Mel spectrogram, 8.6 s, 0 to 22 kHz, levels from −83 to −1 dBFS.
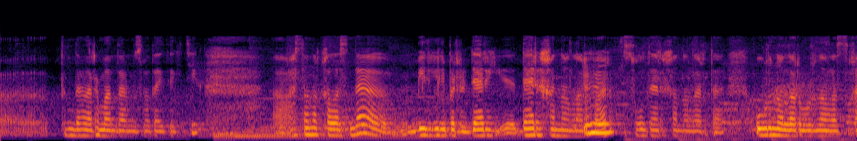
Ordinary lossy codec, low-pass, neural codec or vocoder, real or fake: none; none; none; real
